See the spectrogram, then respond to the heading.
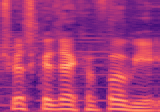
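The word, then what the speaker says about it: triskaidekaphobia: triskaphobia trophobia yeah that's how you say it triskaphobia you all know what that is that's a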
